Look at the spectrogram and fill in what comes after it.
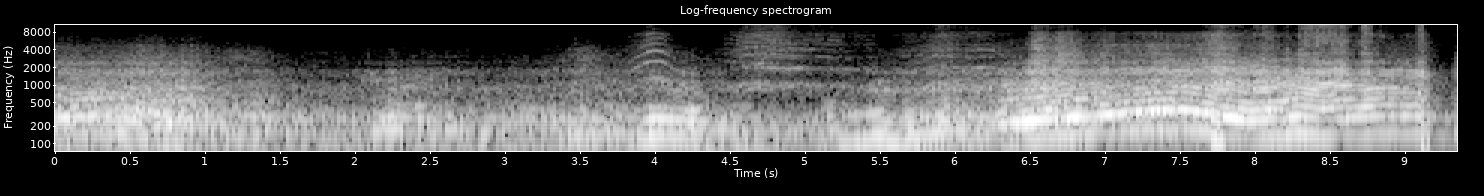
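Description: BMW M2 Competition's twin-turbo straight-six revving up and down as the car is driven hard around a cone course, with a short tyre squeal about four seconds in. The engine note climbs and is loudest as the car comes past close near the end.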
